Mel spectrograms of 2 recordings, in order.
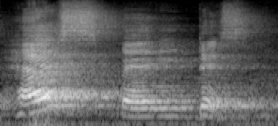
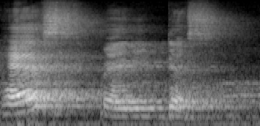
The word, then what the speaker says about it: Hesperides: So the pronunciation is Hesperides. What is the pronunciation? Hesperides. Right? Hes. H-E-S, Hes. P-E-R-I, Peri. D-E-S, Des.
